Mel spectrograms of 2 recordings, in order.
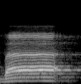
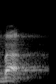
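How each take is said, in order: First: The vowel is held long. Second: The vowel is short. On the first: "maka baknya dipanjangkan ba" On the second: "ba harusnya ba"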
